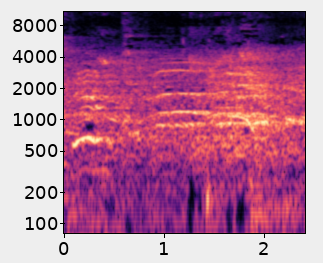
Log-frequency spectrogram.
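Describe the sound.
A basketball is dribbled on the court during a girls' high school semifinal game. A few soft, low bounces sit under a steady wash of crowd noise.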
